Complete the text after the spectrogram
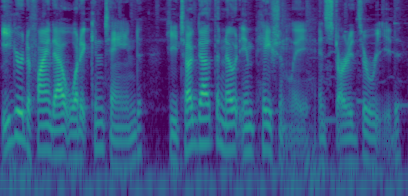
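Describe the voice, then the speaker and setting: Deep, animated male storybook narrator. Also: moderate pace, gravelly, faint music behind.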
